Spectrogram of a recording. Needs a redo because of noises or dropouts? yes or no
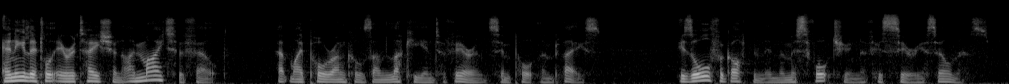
yes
